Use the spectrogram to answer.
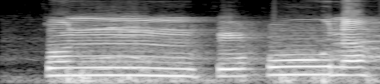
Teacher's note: نون پہ اخفا کیا، یعنی کہ غنہ کیا 2 سیکنڈ کا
